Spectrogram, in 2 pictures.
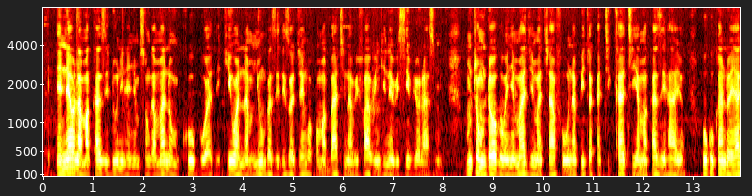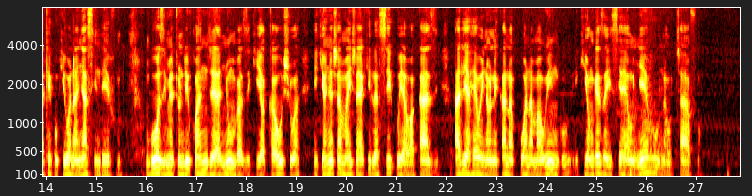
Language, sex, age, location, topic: Swahili, male, 25-35, Nairobi, government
